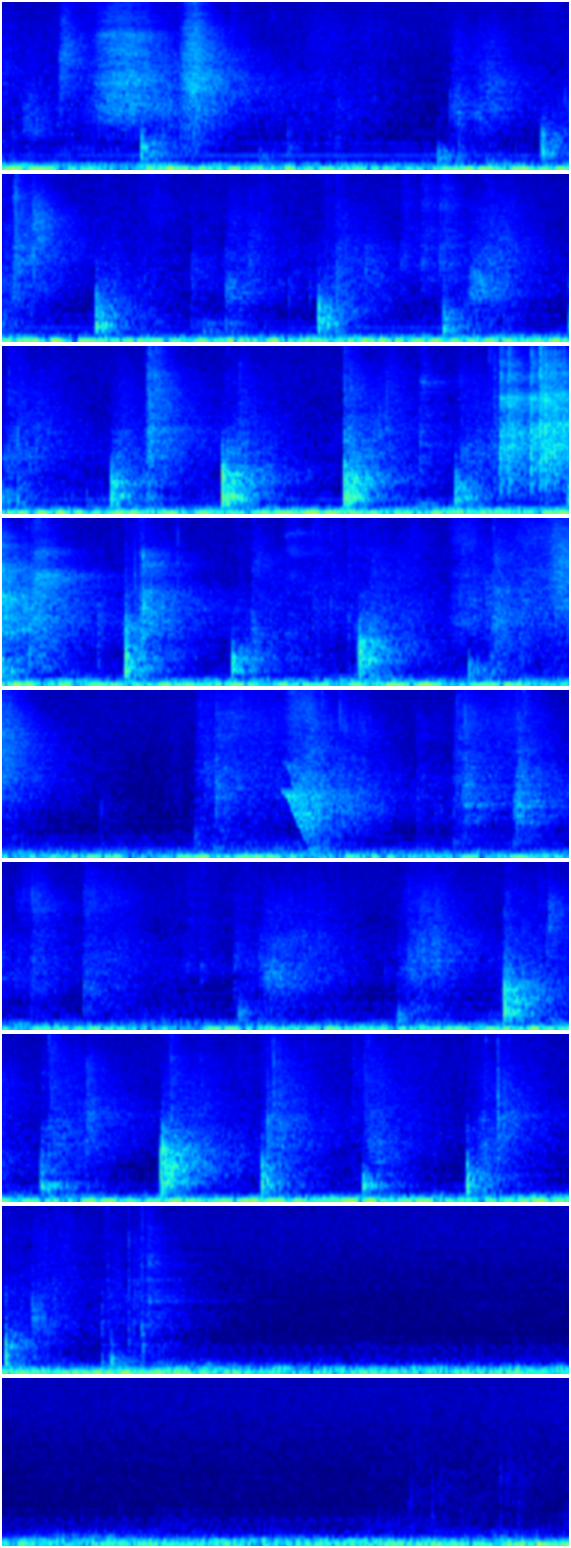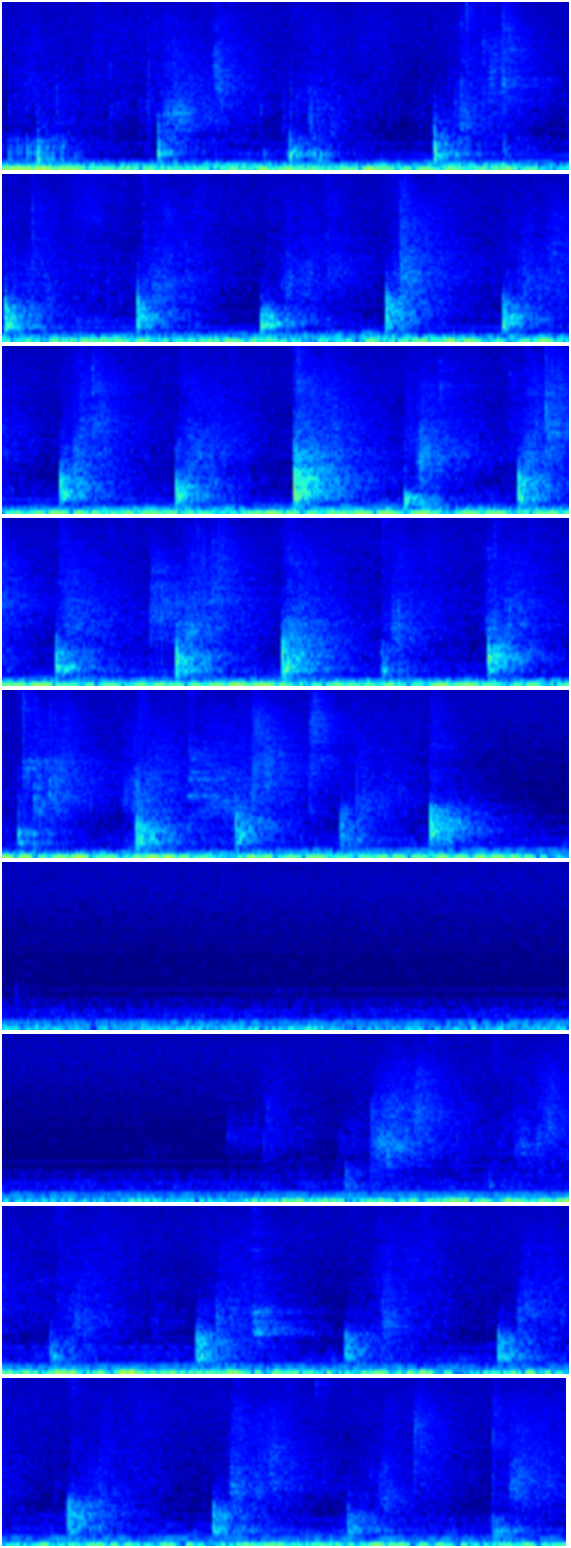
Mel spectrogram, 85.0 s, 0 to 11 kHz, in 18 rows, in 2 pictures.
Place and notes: {"title": "tivoli, MGLC, ljubljana - walk through exhibition halls, parquet", "date": "2014-01-10 13:59:00", "description": "quiet halls, old Tivoli castle", "latitude": "46.05", "longitude": "14.49", "altitude": "331", "timezone": "Europe/Ljubljana"}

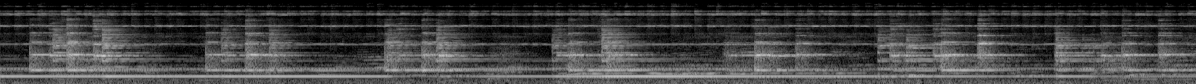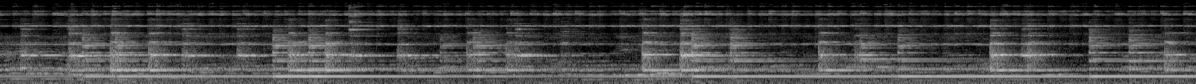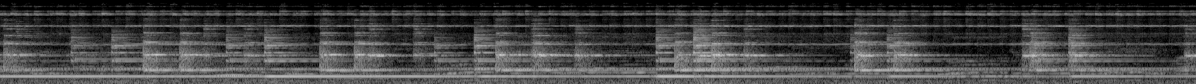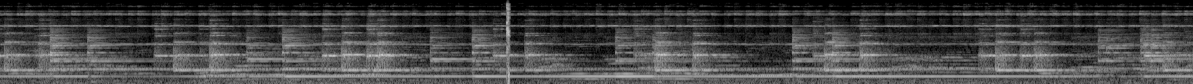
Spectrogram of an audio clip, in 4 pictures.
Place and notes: {"title": "Sewak Nagar, Gwalior, Madhya Pradesh, Inde - Hanuman temple", "date": "2015-10-24 19:35:00", "description": "A ceremony dedicated to Hanuman.", "latitude": "26.23", "longitude": "78.17", "altitude": "274", "timezone": "Asia/Kolkata"}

